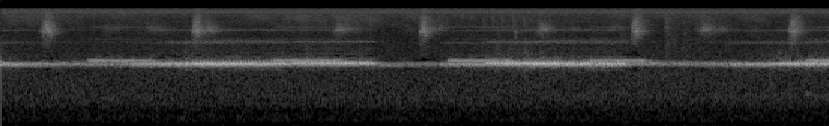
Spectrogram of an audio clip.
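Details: Crickets singing in grass at night during a warm Bulgarian summer, recorded with a surround microphone; an unbroken shrill trill dips briefly midway, while a few sharp high clicks punctuate it.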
